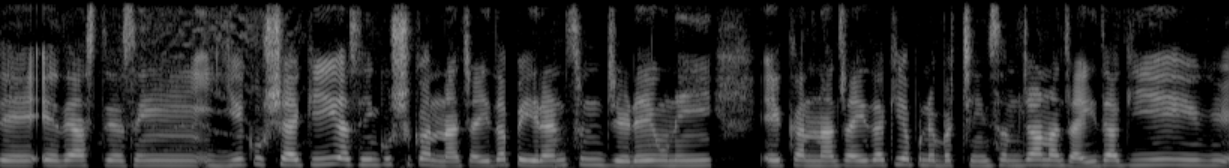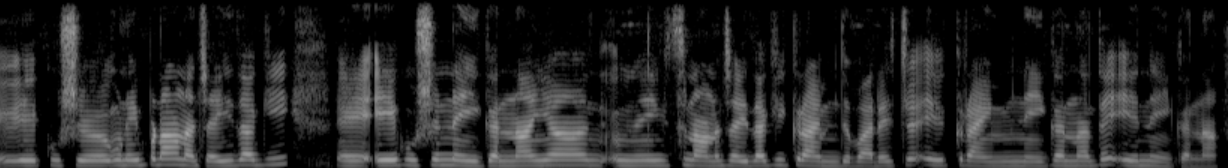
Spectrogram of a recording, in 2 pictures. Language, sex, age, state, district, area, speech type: Dogri, female, 18-30, Jammu and Kashmir, Jammu, rural, spontaneous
